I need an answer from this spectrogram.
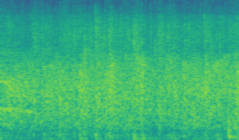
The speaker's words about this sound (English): So give one more round of applause for Ron Paul's former chief of staff, president of the Mises Institute, Jeff Dice.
